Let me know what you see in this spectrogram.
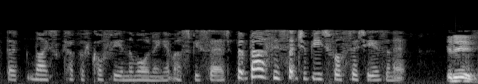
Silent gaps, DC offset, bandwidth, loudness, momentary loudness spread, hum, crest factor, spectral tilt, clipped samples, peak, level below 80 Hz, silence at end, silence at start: none; under 0.1%; 5.2 kHz; -21 LUFS; 15 LU; none; 20 dB; -8 dB/octave; under 0.1%; 0 dBFS; -60 dBFS; 0 s; 0.05 s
